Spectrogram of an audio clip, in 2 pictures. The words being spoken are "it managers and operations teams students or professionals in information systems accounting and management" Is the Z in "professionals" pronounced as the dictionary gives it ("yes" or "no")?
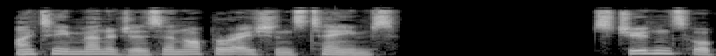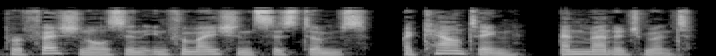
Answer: yes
